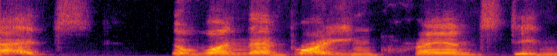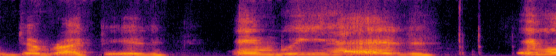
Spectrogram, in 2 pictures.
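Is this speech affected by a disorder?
Yes: cerebral palsy.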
